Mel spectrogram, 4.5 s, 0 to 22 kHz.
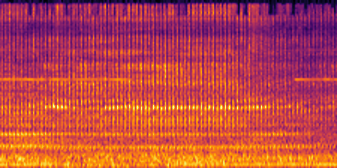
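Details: Case STX375 tractor, key on: steady high buzz with fast, even ticking about three per second; the fuel lift pump comes on and primes normally.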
